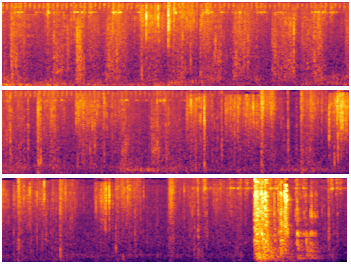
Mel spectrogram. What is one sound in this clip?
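Footsteps crunch through grass and undergrowth.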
